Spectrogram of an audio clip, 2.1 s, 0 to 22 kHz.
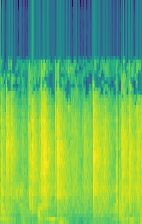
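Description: Ranger, a 3-year-old Bernese Mountain Dog, whimpers and whines eagerly in short, high, rising bursts as he greets a family member, over a steady bed of rustling and shuffling noise.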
